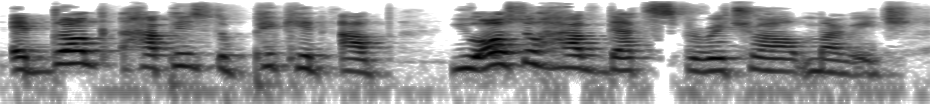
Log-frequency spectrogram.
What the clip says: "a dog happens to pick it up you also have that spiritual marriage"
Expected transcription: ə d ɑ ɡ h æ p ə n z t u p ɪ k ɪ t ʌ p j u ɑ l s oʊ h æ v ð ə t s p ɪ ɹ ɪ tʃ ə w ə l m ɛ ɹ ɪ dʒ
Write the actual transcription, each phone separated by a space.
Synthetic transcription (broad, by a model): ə d ɑ ɡ h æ p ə n s t u p ɪ k ɪ t ʌ p j u ɑ l s oʊ h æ v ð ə t s p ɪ ɹ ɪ tʃ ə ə l m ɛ ɹ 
